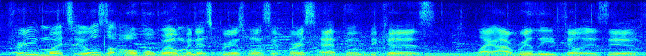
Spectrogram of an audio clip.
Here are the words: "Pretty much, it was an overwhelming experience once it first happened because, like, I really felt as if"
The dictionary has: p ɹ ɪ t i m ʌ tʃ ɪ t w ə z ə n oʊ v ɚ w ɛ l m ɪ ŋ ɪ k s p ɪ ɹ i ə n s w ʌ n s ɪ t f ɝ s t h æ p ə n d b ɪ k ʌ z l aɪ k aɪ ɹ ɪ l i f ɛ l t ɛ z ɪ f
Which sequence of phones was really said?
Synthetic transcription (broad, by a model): p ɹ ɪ t i m ʌ tʃ ɪ t w ə z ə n oʊ v ɚ w ɛ l m ɪ ŋ ɪ k s p ɪ ɹ i ə n s w ʌ n s ɪ t f ɝ s t h æ p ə n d b ɪ k ʌ z l aɪ k aɪ ɹ ɪ l i f ɛ l t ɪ z ɪ f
